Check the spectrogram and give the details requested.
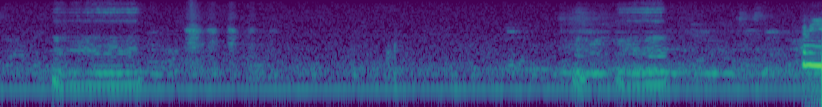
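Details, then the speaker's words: Dog Buddha snoring while awake: two rough, fluttering snore-like breaths about five seconds apart, with quiet room noise between them. "Buddha what are you doing are you tired Buddha Buddha are you tired H what are you doing are you done snoring"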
